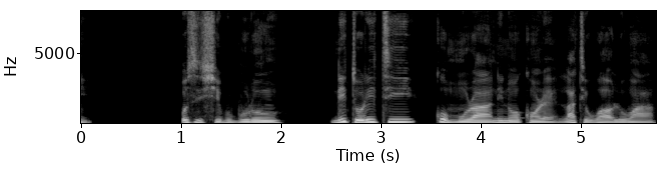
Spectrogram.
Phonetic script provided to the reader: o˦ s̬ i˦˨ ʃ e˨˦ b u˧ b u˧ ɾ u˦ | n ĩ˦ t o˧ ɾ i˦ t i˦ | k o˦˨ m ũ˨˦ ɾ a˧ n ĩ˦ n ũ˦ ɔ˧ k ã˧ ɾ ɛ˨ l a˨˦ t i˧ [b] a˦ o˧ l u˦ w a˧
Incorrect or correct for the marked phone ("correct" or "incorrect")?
incorrect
